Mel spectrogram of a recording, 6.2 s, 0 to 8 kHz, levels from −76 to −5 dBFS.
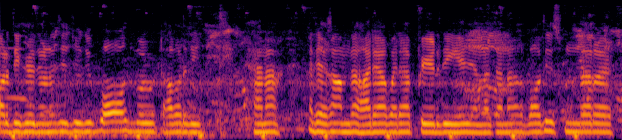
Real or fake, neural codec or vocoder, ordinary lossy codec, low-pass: real; none; none; 7.2 kHz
